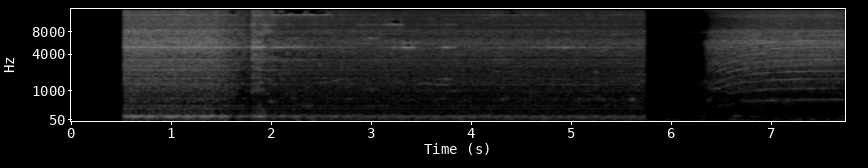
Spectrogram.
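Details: 1980 Yamaha QT50 moped speedometer after lubing the cable and gauge's moving parts with multi-purpose oil: a steady drill hum spins it, with no squeal or whine from the gauge, fixing the earlier loud whine.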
